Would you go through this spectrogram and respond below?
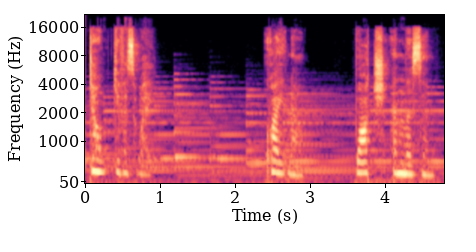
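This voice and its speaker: An actress playing a protective, determined young big sister in a period melodrama, hushed and urgent. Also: female voice, fairly high pitch, takes it slowly, soft background music. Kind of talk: period melodrama audio drama acting.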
